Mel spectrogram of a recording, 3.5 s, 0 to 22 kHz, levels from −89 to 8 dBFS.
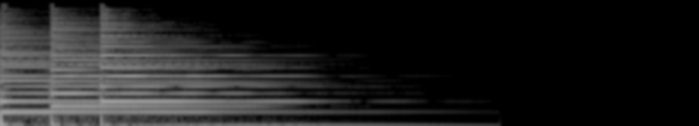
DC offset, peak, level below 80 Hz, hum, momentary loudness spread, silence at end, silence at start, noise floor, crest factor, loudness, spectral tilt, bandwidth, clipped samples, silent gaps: under 0.1%; -14 dBFS; -54 dBFS; none; 20 LU; 1.9 s; 0 s; -71 dBFS; 20 dB; -28 LUFS; -1.5 dB/octave; 17.5 kHz; under 0.1%; none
